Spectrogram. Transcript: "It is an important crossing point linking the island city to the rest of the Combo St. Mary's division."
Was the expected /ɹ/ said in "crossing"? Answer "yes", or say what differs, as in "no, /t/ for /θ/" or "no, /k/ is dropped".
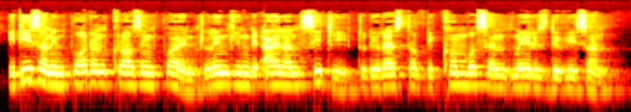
yes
